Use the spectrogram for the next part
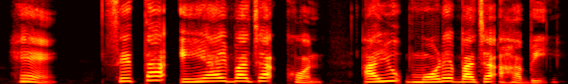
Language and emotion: Santali, neutral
